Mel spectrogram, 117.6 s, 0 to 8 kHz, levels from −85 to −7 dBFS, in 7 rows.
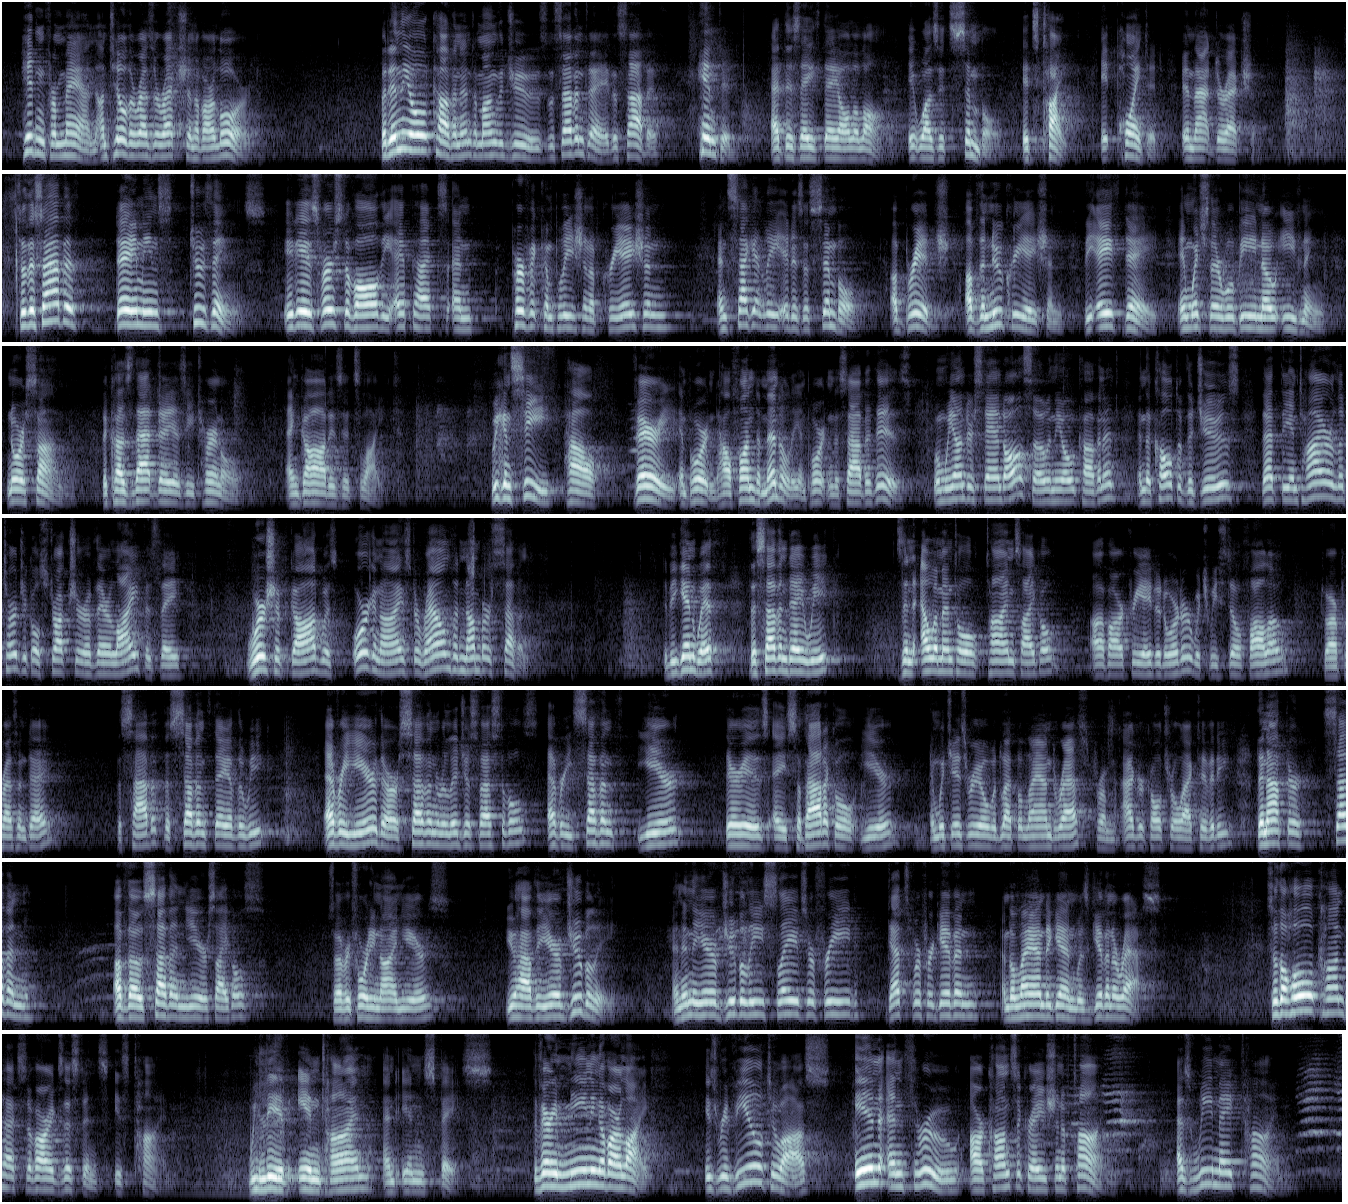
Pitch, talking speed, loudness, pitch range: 165 Hz, 140 wpm, -23 LUFS, 150-195 Hz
